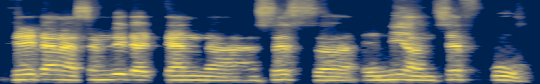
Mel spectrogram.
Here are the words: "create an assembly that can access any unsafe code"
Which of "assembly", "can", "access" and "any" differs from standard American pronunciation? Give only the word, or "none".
access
